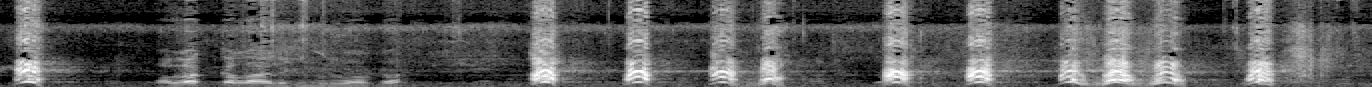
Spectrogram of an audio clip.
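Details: Aggressive two-month-old female German Shepherd puppy barking at a street dog and a buffalo, giving crisp single and paired yaps about every half second, preceded by a brief voice.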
